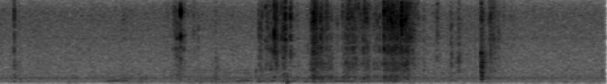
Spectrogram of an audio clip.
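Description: Fabric rustling as a T-shirt is handled and folded up, in several short bursts that are busiest in the middle, over a faint steady background hum.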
